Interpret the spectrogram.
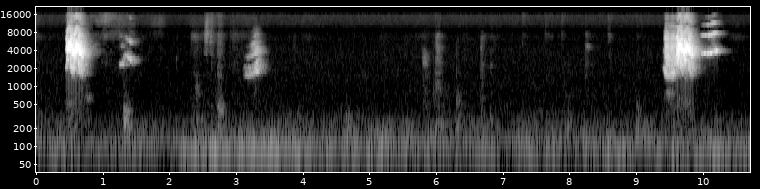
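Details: Senegal parrots, ten kept inside a converted office bird room; two loud, raspy squawks about nine seconds apart with a few soft chirps between, against quiet indoor background.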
